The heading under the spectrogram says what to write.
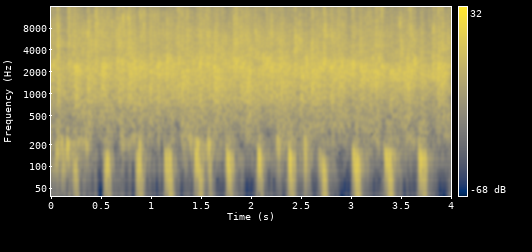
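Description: A crowd gives a speaker a round of applause, dense overlapping clapping at a consistent loud level for several seconds, with a few individual claps standing out and no talking.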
